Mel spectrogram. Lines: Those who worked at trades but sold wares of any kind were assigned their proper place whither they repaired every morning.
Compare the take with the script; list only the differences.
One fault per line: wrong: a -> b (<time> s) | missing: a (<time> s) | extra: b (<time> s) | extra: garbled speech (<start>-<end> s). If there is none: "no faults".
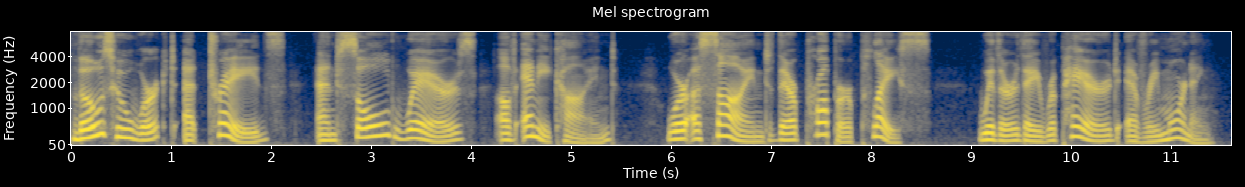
wrong: but -> and (2.4 s)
